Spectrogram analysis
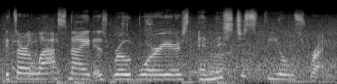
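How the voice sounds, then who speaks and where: High-voiced upbeat woman vlogging outdoors. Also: steady tone, moderate pace, low-quality recording. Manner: upbeat, breezy, laughing easily. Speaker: travel vlogger. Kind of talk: casual travel vlog. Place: outdoors on a riverside ledge. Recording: loud music and crowd behind.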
